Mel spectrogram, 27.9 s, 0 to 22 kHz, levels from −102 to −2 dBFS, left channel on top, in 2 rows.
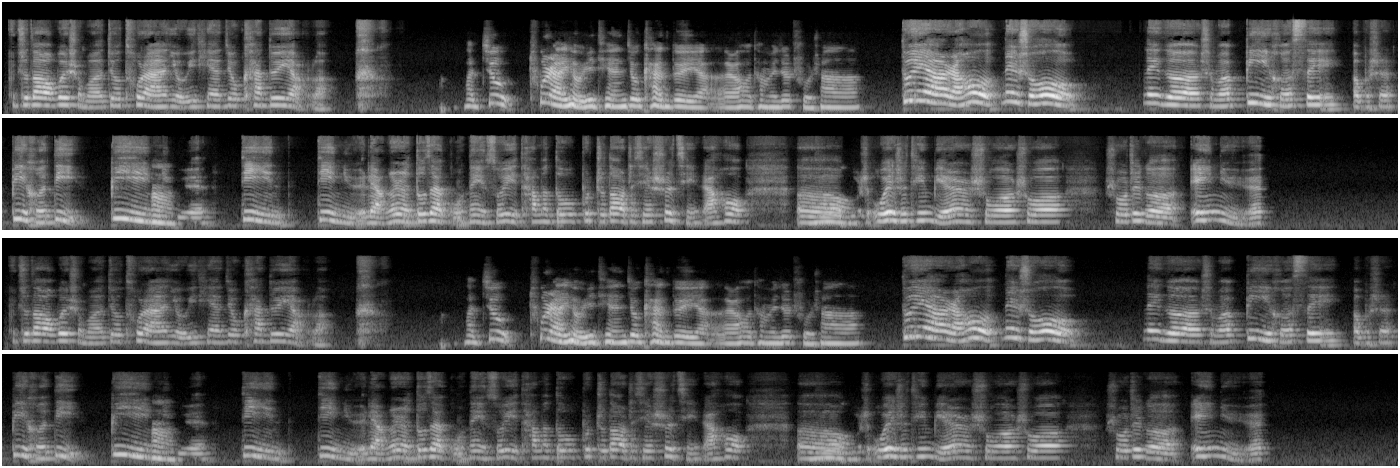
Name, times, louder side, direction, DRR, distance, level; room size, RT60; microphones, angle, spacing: voice 1, 0.1-3.3 3.5-3.8 9.0-10.8 11.4-16.1 16.4-16.8 17.1-24.7 25.0-26.6, left 5 dB, 85° left, 0.5 m, -27 dB
voice 2, 4.6-8.6 15.4-15.7 22.0-22.5, left 3 dB, 30° left, 0.4 m, -29 dB
4.1 x 2.0 x 3.6 m
head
